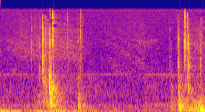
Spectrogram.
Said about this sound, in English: You hear that door open? It's looping too. It's not just. What's the? That's the air. The door dragging.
